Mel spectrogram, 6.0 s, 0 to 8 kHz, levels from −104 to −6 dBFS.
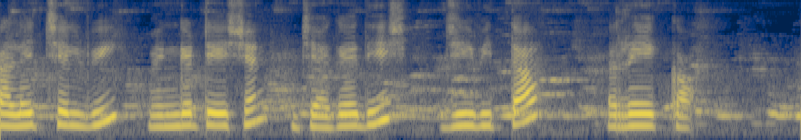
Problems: continuous background conversations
